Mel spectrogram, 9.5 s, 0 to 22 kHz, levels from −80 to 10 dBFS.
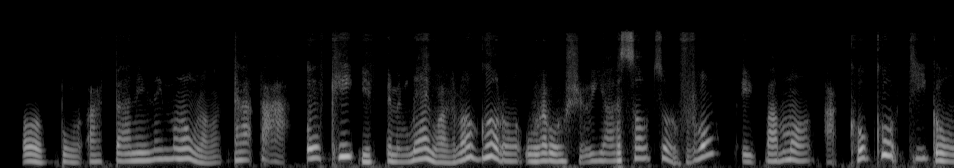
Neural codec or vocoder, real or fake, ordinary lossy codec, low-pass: codec, 16 kHz in and 24 kHz out, 0.4 kbps, LongCat-Audio-Codec, four codebook decoder; fake; Opus, 24 kbps; 9.9 kHz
